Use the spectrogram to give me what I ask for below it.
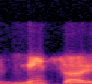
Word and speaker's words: Nitsa: Like, they want to, Nitsa is a very, it rhymes with pizza.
